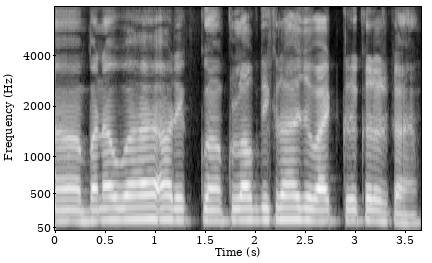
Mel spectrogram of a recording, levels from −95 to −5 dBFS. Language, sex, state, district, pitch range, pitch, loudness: Hindi, male, Delhi, New Delhi, 140-155 Hz, 145 Hz, -15 LUFS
